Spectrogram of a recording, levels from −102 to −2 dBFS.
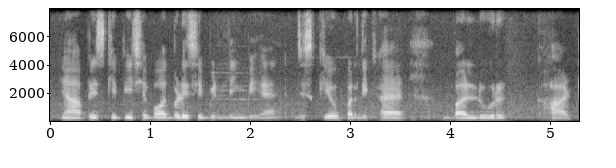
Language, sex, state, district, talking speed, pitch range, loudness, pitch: Hindi, male, Uttar Pradesh, Lalitpur, 190 wpm, 130-140 Hz, -17 LUFS, 135 Hz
